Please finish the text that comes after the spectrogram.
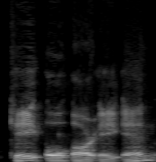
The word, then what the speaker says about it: Quran: Koran or Qur''an? Are not both correct? Mm-hmm. Exactly. So this is a non-argument whether it's K or Q. It's linguistically how you hear it, how you sound, how you say it.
